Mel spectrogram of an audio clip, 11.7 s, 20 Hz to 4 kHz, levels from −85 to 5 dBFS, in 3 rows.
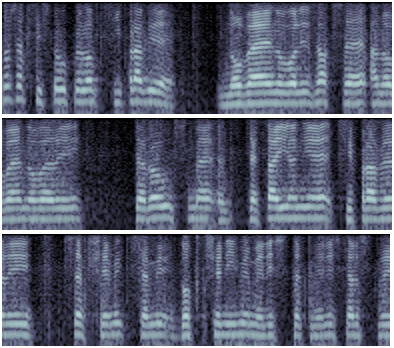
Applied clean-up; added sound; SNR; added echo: neural mask model RNNoise.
